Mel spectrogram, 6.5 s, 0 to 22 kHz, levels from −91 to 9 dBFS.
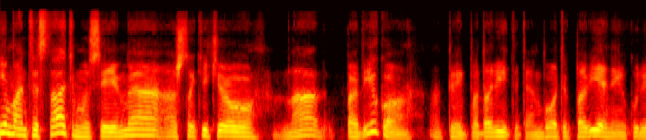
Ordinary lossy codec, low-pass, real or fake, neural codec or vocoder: Opus, 16 kbps; 14.4 kHz; fake; codec, 32 kHz, 1.9 kbps, SNAC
